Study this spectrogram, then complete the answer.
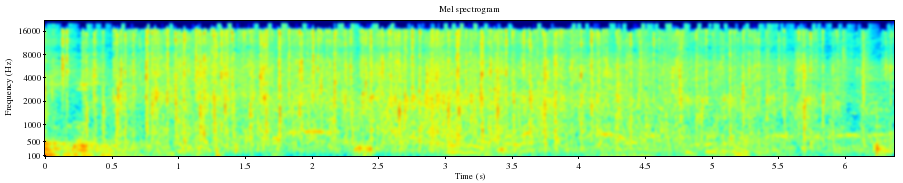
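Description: Audience at a Hindi poetry recital for Martyrs' Day breaks into loud, sustained applause, a dense crowd of clapping with some voices mixed in.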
